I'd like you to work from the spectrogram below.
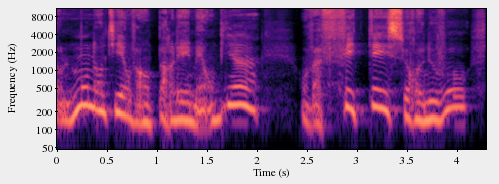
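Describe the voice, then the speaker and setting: With a dark, mellow tone and very wide pitch swings, a man speaks at a fairly high pitch in a dry, close sound with no echo. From France (born in Colombes, near Paris). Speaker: former athlete and history author. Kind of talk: interview, historical storytelling. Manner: animated.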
